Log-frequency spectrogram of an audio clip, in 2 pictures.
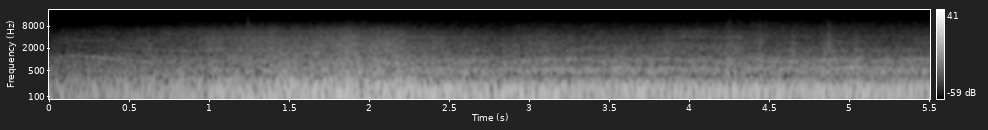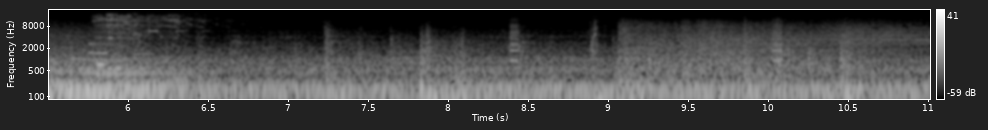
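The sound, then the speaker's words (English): A heavy amphibious armored personnel carrier (APC) rumbles loudly through water, its engine churning, then splashes up out of the water midway and continues with a lower, steadier drone. “Coming up out of the water.”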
